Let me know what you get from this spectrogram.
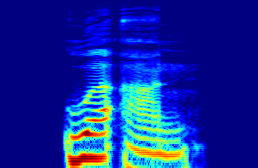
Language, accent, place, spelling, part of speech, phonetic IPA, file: German, Germany, Berlin, Urahn, noun, [ˈuːɐ̯ˌʔaːn], De-Urahn.ogg
- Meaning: ancestor, forebear (male or of unspecified gender)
